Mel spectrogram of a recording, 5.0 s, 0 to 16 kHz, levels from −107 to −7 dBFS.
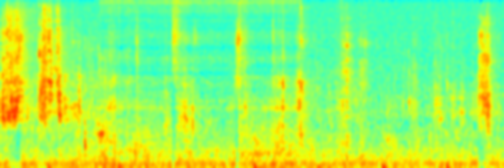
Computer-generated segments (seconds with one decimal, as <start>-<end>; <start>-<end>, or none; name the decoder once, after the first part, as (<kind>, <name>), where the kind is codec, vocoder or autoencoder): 1.0-3.0 (codec, SNAC)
